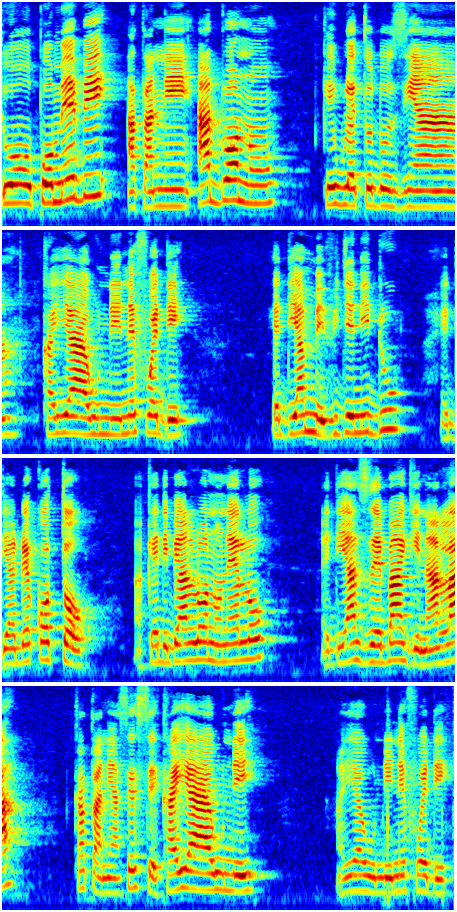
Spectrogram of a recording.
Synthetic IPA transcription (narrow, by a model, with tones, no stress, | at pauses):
t̪o˨po˨me˦bɪ˦a˨t̪a˨nɪ˨a˨dʊ˦ɔ˦nʊ˦ | ke˦wlɛ˨t̪ʊ˦do˨zɪ˨a˨ | ka˨ja˦˨wu˨ne˨nɛ˦fʊ˦ɛ˦dɪ˨ | ɛ˨dɪ˦a˦me˨vi˦d͡ʒe˦nĩ˦du˦ | ɛ˨dɪ˨a˨dʊ˦ɛ˦kɔ˦t̪ɔ˨ | a̰˨kɛ˦dɪ˨bɪ˦a˦lɔ˦nʊ̃˨nɛ˦lʊ˦ | ɛ̰˨dɪ˨˦a˦zɛ˨bã˦˨ɡɪ˨nã˨la˦ | ka˦t̪a˨nɪ̃˨a˨sɛ˦sɛ˨ka˨ja˦˨wu˦ne˨ | a˨ja˦˨wu˨ne˨nɛ˦fʊ˦ɛ˦dɪ˨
